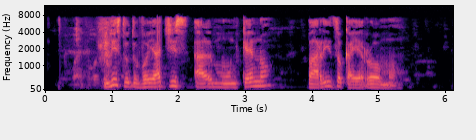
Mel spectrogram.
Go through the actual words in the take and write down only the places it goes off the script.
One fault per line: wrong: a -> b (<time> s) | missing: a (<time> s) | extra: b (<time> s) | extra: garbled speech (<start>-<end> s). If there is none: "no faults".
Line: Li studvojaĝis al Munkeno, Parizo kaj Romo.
no faults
